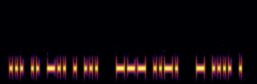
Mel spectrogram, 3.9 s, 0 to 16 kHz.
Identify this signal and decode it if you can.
Morse code, heard as a keyed tone, about 29 wpm, 700 Hz. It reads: SIDES OF THE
